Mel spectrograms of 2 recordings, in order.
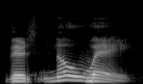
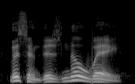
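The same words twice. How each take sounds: First: There's no way slow, loud, each word pressed down; stress on no way. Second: Said in the usual way. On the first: Acted. Pastor insisting the church was impossible, pressed-out stress. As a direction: hammer "there's no way" slowly and loudly. Repeats phrase, builds emphasis.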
